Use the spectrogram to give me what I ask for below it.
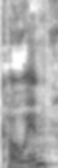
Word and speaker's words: Cohen: And is this the wrong time to point out that it's pronounced Cohen?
